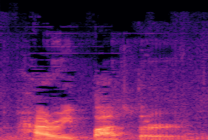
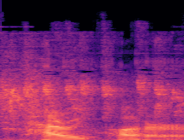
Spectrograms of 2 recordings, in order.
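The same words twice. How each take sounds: First: It is said in a Filipino accent. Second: It is said in an American accent.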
